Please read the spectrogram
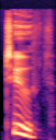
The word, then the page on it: tooth: túːθ; ツゥース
